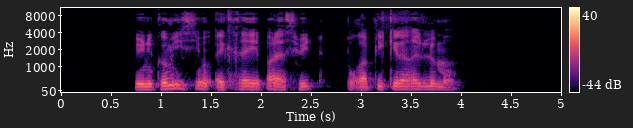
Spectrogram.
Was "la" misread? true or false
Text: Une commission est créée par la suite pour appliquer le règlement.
false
